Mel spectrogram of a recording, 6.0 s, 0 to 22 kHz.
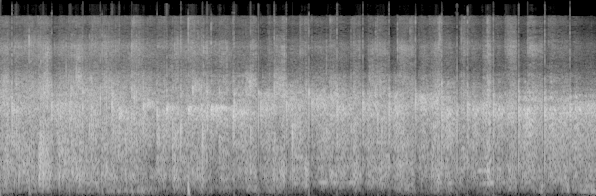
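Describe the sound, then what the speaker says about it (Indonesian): Applause from a group of students in a classroom, steady clapping throughout with no pauses. "tepuk tangan buat 5"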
